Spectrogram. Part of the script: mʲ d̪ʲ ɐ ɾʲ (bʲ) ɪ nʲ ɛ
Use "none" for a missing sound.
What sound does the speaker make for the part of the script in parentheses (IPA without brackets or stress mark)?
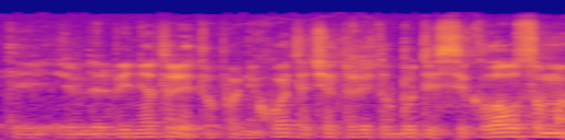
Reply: bʲ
